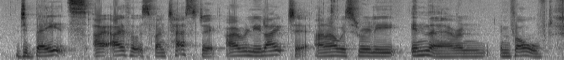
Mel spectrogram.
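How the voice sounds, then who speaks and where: A woman with a fairly low pitch and ordinary pitch variation talks at a fairly quick pace, hardly pausing. Her loudness stays very even over noticeable background noise. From London, England. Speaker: TV interview guest, dating columnist. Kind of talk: TV interview.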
